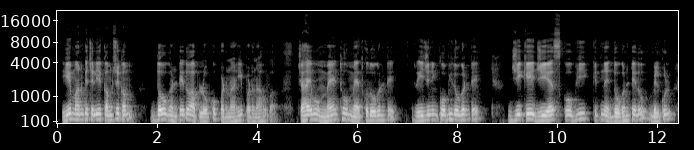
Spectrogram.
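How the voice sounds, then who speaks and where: A man's voice: mid-range voice, a little slow, dark tone. A man explaining informally to students as a coach, repeating phrases for emphasis and often adding check-in tags. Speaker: exam coaching YouTuber.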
